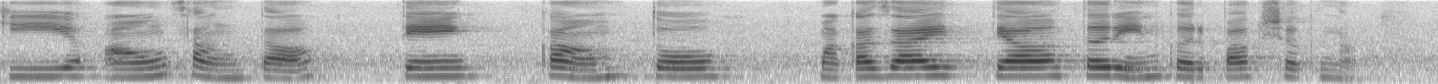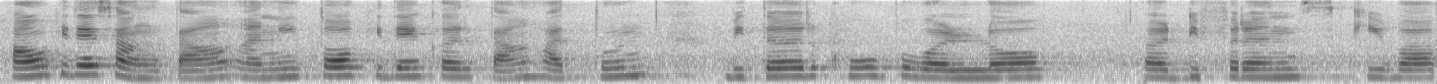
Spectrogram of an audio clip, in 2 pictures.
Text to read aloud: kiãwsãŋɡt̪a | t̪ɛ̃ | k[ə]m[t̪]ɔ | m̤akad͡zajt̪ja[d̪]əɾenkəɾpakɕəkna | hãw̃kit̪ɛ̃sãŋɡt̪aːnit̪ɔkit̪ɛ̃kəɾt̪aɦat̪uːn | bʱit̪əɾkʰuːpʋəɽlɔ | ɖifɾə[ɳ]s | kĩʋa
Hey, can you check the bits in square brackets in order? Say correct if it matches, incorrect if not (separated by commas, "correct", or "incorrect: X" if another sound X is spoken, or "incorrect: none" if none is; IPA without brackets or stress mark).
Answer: incorrect: a, correct, incorrect: t̪, incorrect: n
